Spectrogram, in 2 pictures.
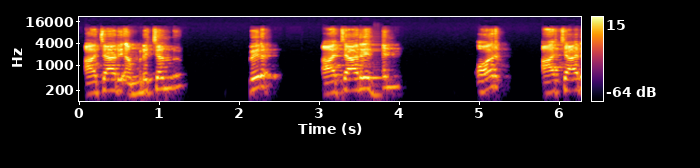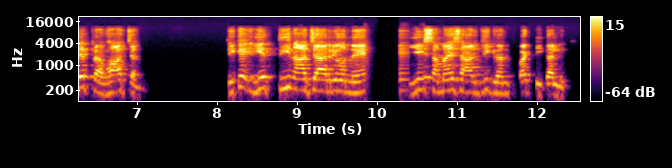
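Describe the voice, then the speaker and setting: A man's voice: high-pitched, fairly bright tone. A man teaching a children's scripture class, calling on pupils by name, quizzing them and coaxing them to answer aloud, slipping English words and numbers into his talk.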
